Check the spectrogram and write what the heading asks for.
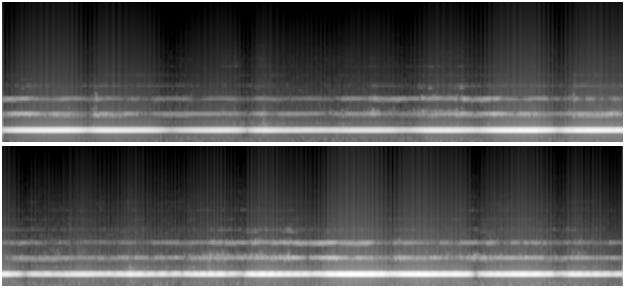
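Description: A single held tone with two fainter overtones above it, unchanging in pitch but swelling and ebbing slowly in loudness: a sustained drone in the closing soundtrack.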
